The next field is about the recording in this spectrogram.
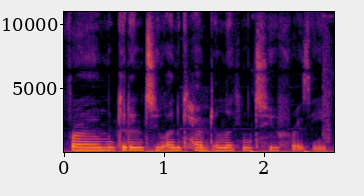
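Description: A woman with a fairly high pitch speaks over music in the background. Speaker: hair tutorial creator. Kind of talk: hair tutorial talk to camera.

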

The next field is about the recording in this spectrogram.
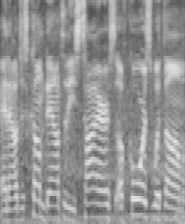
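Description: Dry with no echo, the voice runs at a fairly quick pace with ordinary pitch variation and noticeable background noise. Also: man. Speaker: car salesman. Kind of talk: sales walkaround commentary. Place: street. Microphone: phone near.

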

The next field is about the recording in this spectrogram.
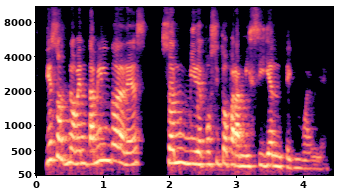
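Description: A woman with an Argentine accent speaks at a fairly slow pace, her pitch high. Her intonation is lively, and the background is quiet. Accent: Argentine Spanish (voseo). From Argentina. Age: 30s. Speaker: property investor; guest. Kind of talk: interview. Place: home room. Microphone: video call.

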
